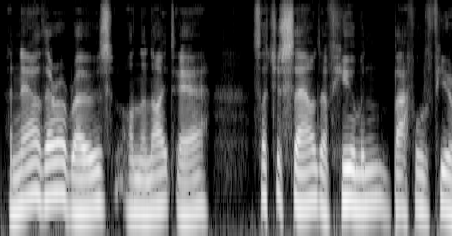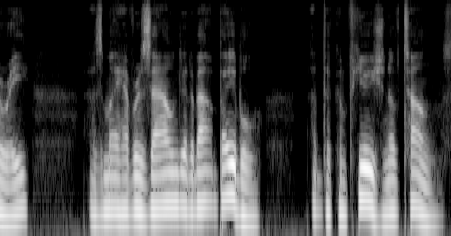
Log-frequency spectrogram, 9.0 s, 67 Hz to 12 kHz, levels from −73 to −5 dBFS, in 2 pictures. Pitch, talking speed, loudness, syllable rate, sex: 125 Hz, 175 wpm, -18 LUFS, 5.4 syllables/s, male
